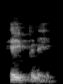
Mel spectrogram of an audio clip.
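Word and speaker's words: halfpenny: in hapley half penny we spell it as a half penny h a l f p e n n y we call it happening so that a four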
